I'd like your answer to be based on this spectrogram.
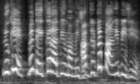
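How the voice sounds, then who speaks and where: A woman's voice: very high voice, sing-song. A woman playing a cheeky, scheming young daughter-in-law in a comedy sketch, with light music underneath. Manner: cheeky, quick and exclaiming.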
